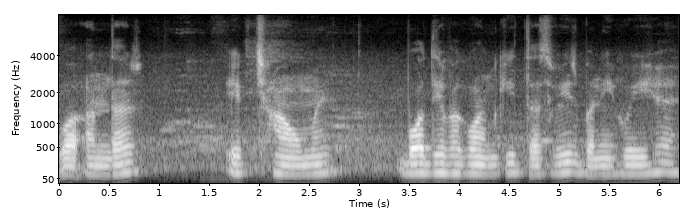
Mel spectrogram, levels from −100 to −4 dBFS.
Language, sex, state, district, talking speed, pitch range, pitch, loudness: Hindi, male, Arunachal Pradesh, Lower Dibang Valley, 115 wpm, 110-125 Hz, 115 Hz, -19 LUFS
